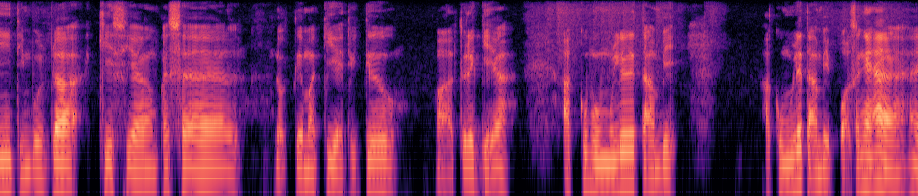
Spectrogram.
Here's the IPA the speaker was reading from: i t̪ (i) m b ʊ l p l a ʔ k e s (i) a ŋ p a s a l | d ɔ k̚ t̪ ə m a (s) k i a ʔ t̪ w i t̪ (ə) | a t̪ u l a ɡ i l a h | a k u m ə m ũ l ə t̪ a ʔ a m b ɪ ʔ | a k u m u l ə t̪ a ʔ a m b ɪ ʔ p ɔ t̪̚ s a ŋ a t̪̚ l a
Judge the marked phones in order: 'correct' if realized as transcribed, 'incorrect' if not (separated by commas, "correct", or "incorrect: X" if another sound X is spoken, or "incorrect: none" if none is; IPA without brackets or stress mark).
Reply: correct, incorrect: j, incorrect: none, correct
